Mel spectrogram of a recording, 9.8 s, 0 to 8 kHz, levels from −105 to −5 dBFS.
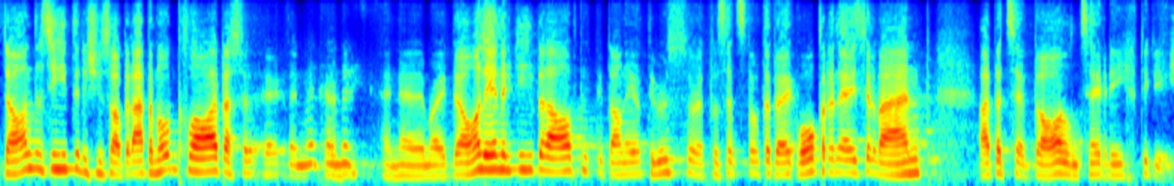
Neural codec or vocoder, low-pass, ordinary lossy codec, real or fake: codec, 16 kHz, 0.5 kbps, X-Codec, HuBERT features, trained on general audio; none; none; fake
